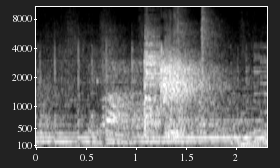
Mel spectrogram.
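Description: Background guitar music, with the sharp clacks of a cue striking the cue ball and billiard balls colliding about a second in.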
